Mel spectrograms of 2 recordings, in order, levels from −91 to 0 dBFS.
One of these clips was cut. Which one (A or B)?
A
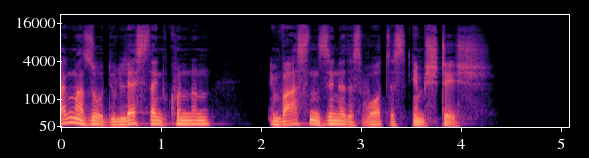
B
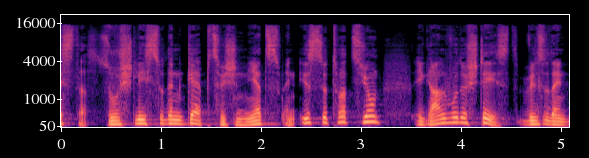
B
